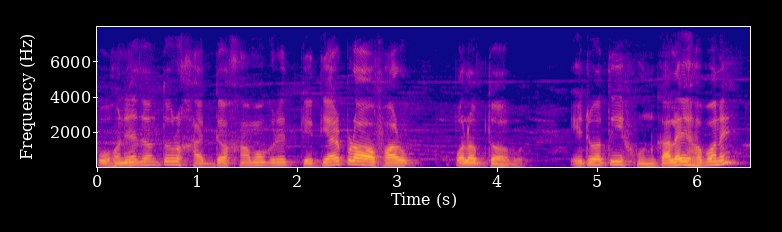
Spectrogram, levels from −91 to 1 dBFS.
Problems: constant background noise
